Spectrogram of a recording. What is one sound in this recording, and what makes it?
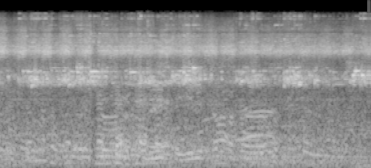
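Men chant together as they walk outdoors.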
